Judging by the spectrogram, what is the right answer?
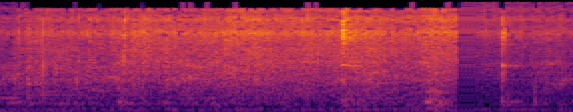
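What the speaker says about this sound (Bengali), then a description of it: "আদা রসুনটাকে ভালো করে একটু ভেজে নেব, যাতে আদা রসুন থেকে কাঁচা গন্ধটা চলে যায়।" Ginger and garlic paste frying in hot oil, giving a steady close sizzle with light stirring scrapes and a brief break near the end.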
